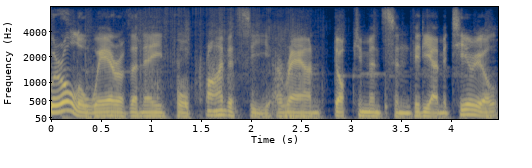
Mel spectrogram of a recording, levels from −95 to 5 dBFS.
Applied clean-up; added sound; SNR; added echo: neural mask model RNNoise.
